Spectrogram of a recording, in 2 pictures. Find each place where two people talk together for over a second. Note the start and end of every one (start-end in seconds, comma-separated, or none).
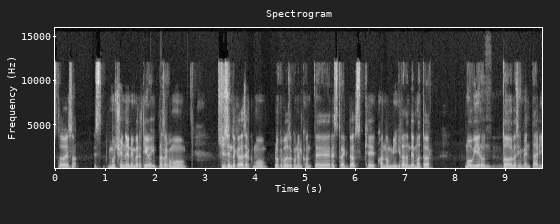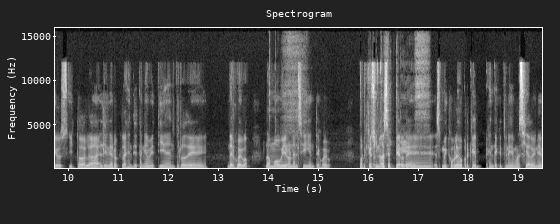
16.0-17.3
